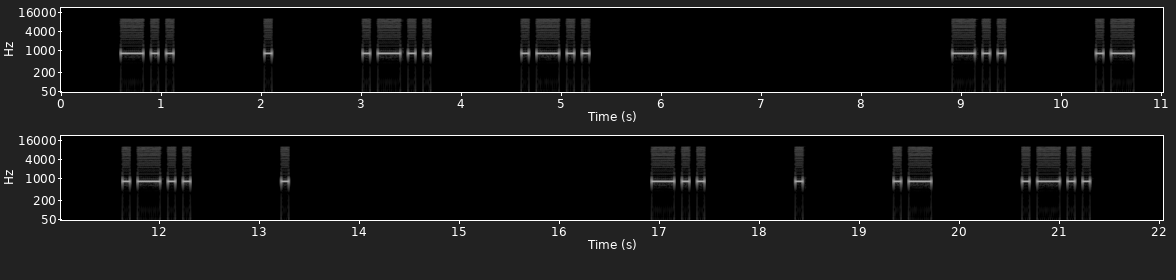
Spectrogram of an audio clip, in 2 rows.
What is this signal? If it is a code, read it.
Morse code, heard as a keyed tone, about 16 wpm, spaced as for 7 wpm, 800 Hz. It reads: DELL DALE DEAL
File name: Spaced Alphas / Spaced Alphas mp3s / Ds sp @15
